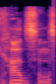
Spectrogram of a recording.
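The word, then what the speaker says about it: Khaleke Hudson: Kalicki Hudson, Cody Barton, and Jamin Davis in their inside linebacker core. To me, this is pretty easy. – Kalik Hudson. Say it right, bro.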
